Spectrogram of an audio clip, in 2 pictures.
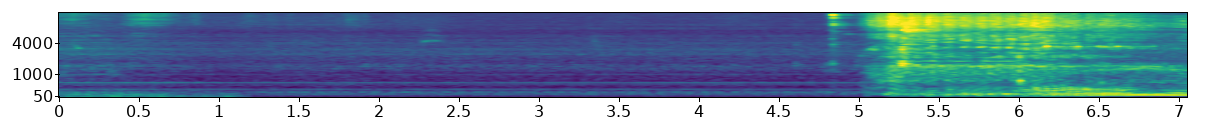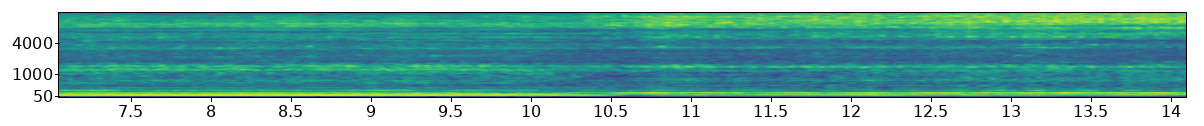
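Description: Harbor Freight Predator 173cc single-cylinder OHV engine on a walk-behind mower starting up about five seconds in, revving up over a second or so and then running steadily and loudly as the mower cuts grass. Its note shifts slightly about ten seconds in.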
